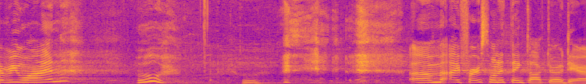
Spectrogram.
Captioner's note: laughs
